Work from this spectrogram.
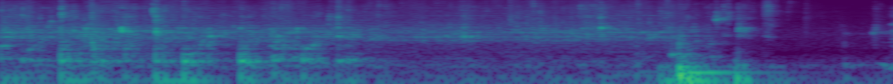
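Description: Water runs from a bathroom tap as a face is wetted during a wet shave, a steady splashing rush through most of the clip that stops near the end, leaving brief quieter sounds.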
